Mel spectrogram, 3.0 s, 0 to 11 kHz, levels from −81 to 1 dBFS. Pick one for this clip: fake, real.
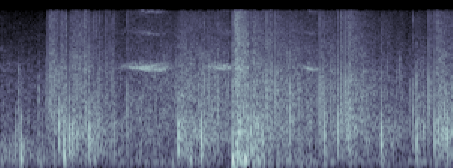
real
